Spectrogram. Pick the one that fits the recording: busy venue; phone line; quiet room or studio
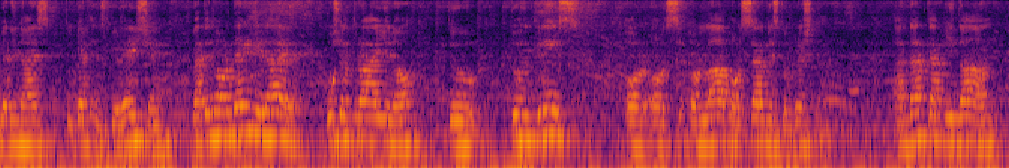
busy venue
